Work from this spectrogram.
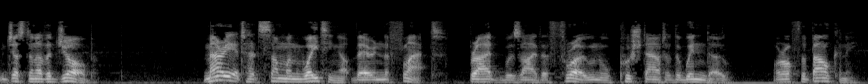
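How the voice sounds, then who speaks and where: A British actor playing a dogged, level-headed detective sergeant in a radio drama, terse and measured as he confronts his boss. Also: mid-range voice, lively intonation, a bit bright, husky. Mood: measured, insistent. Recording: dull, muffled old radio recording.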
